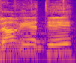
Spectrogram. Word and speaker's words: variété: Saveur, Oh my variété, and confort.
